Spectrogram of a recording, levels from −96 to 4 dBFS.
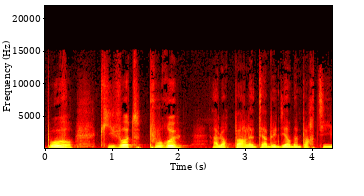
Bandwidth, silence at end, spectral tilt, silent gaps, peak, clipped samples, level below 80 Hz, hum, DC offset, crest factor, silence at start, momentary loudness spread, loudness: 13 kHz; 0 s; -8.5 dB/octave; none; -2 dBFS; under 0.1%; -38 dBFS; none; under 0.1%; 16 dB; 0.05 s; 14 LU; -18 LUFS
